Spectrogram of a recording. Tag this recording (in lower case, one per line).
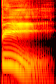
man speaking
human voice
speech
